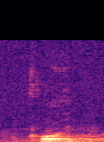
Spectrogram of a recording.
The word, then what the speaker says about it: Croix: C-R-O-I-X? – Croix. – Croix? Okay, thank you.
